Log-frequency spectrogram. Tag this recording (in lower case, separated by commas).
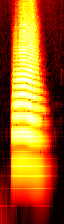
brass instrument, music, musical instrument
